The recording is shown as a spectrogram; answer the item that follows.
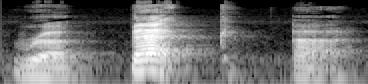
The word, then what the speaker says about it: Rebecca: So remember my name Rebecca. So my stressed syllable was Beck. So, Rebecca, that uh at the end obviously is not stressed, but you can also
